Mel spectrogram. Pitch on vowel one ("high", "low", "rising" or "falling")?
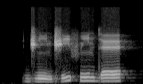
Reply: low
